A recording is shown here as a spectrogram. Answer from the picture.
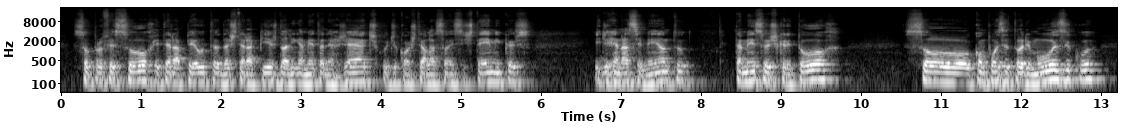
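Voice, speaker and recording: A man's fairly low, somewhat breathy voice stays monotone and flat, with audible echo from the room. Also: fairly slow pace. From Brazil, Rio de Janeiro. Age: 60s. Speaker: therapist and yoga teacher. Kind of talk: personal storytelling interview.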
